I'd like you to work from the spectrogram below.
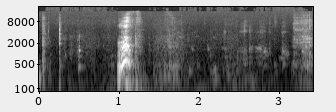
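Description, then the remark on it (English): A single sharp, loud dog bark rings out, preceded by a few faint clicks and followed by quiet background rumble. “The dog noticed.”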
